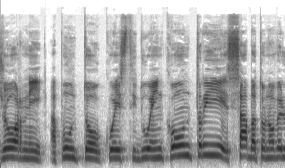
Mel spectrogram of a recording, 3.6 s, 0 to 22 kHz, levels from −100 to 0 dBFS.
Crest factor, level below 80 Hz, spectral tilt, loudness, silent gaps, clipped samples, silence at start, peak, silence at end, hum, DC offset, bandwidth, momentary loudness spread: 22 dB; -70 dBFS; -3 dB/octave; -21 LUFS; none; under 0.1%; 0 s; 0 dBFS; 0 s; none; under 0.1%; 17 kHz; 6 LU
